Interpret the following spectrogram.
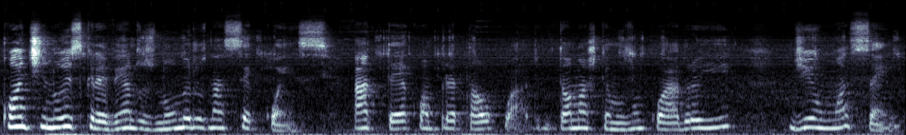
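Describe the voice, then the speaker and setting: A woman teacher from Brazil, guiding young children through worksheets in a remote lesson, slowly drawing out syllables and words. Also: fairly high pitch, vocal fry, a little hiss or hum. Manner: slow, drawn-out syllables for children.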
